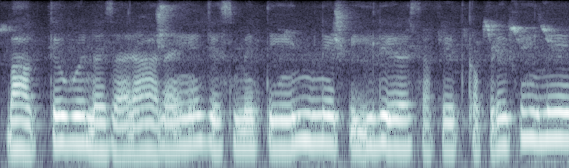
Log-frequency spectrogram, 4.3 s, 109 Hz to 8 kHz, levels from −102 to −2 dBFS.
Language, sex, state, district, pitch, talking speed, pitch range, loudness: Hindi, female, Chandigarh, Chandigarh, 185 Hz, 210 wpm, 175-205 Hz, -15 LUFS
